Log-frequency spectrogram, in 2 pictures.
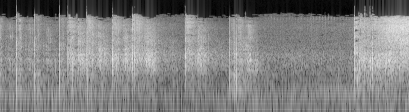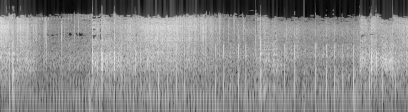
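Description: Crossette fan firework firing: a rapid run of sharp cracks and pops as its comets shoot up and split into crossettes. A sudden loud stretch of dense crackling hiss comes about seven seconds in and again at ten seconds, with a burst of sharp cracks near the end.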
